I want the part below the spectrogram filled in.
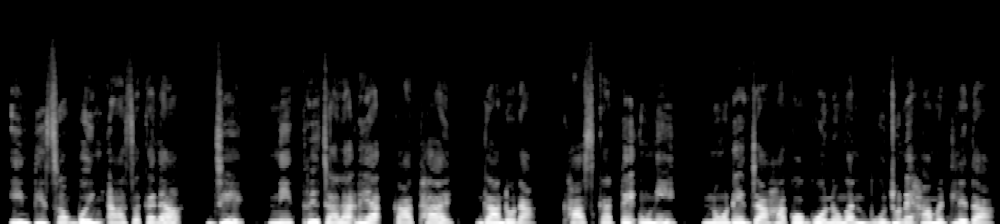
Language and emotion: Santali, surprised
